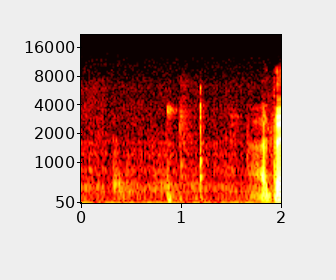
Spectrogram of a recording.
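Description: Quiet room tone with two short clicks about a second in, a few tenths of a second apart, then a man's voice starting near the end.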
